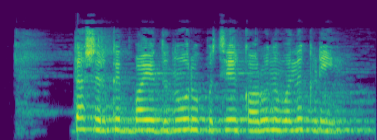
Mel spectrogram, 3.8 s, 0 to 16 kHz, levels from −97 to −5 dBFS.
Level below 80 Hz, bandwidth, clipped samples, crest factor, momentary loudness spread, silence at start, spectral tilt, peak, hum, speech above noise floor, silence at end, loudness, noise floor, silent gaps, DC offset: -66 dBFS; 8.6 kHz; under 0.1%; 16 dB; 8 LU; 0.15 s; -2.5 dB/octave; 0 dBFS; none; 25 dB; 0 s; -16 LUFS; -41 dBFS; none; under 0.1%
